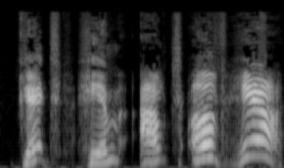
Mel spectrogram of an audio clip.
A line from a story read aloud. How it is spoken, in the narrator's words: Ron bellowed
